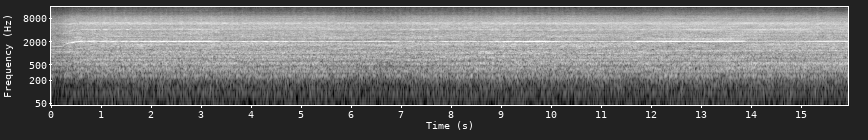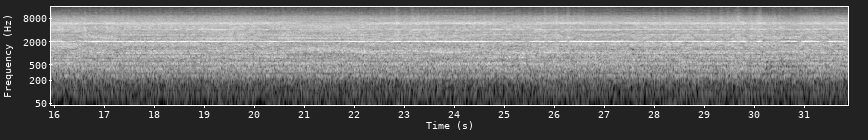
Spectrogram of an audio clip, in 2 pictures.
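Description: Handheld hair dryer switched on, its motor whine rising in the first half second to a steady high tone, then running steadily with a loud rush of air.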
